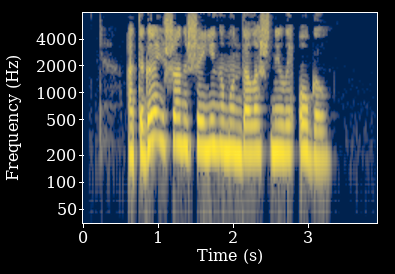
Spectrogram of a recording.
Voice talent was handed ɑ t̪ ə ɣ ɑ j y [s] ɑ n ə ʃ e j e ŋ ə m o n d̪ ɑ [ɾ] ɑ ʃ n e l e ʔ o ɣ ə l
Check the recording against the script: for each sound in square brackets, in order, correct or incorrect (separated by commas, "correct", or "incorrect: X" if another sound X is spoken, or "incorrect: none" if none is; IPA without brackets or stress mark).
incorrect: ʃ, incorrect: l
